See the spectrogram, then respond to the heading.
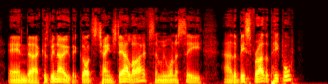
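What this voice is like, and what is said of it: Strong New Zealand accent. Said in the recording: “you've come back with an even deeper New Zealand accent”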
